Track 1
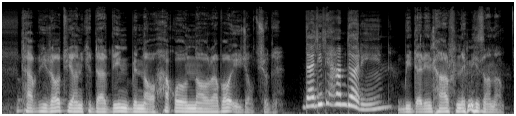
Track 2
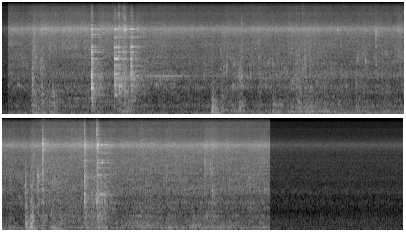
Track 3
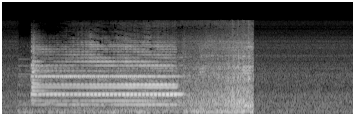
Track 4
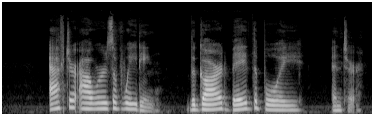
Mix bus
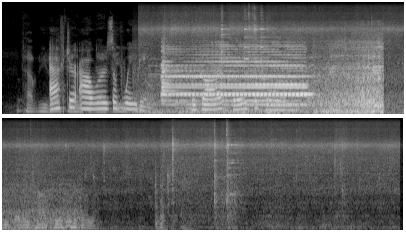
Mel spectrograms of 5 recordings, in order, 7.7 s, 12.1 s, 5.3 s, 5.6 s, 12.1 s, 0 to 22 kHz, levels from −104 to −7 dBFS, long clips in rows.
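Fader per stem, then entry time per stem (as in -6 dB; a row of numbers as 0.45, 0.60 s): -19.5, -10.0, +1.5, -1.5 dB; 0.00, 1.95, 1.95, 0.00 s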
